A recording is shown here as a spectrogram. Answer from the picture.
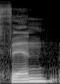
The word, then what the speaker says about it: Finn: So I started releasing music under the name Finn, but just F-I-N. And that was my name now, my actual name is Finn, with spelled with two N's.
